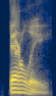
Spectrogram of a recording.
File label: "barely", American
